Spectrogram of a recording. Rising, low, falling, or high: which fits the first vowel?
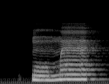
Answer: low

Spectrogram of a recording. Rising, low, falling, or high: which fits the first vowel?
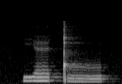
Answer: high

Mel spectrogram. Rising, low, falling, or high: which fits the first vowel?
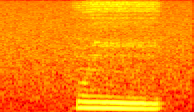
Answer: falling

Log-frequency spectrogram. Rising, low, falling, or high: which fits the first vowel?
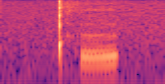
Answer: rising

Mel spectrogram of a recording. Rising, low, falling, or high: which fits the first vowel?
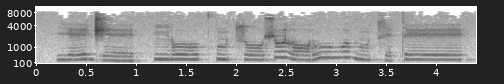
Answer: rising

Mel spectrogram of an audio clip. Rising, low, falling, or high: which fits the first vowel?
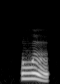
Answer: falling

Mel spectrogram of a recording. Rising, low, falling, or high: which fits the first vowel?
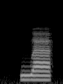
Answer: high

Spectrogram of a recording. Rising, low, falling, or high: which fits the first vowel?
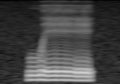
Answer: low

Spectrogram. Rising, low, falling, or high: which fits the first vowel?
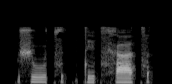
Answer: high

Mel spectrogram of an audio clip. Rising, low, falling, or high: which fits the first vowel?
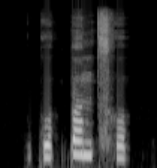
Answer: rising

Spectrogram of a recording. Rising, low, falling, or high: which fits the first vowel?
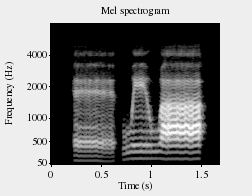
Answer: low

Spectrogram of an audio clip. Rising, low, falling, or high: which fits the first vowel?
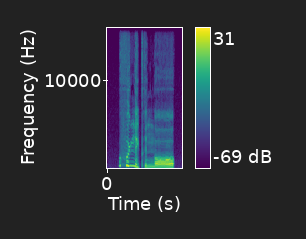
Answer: high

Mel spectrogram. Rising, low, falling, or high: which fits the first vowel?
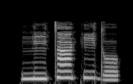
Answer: high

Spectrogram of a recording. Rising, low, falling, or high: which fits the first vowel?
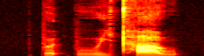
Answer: low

